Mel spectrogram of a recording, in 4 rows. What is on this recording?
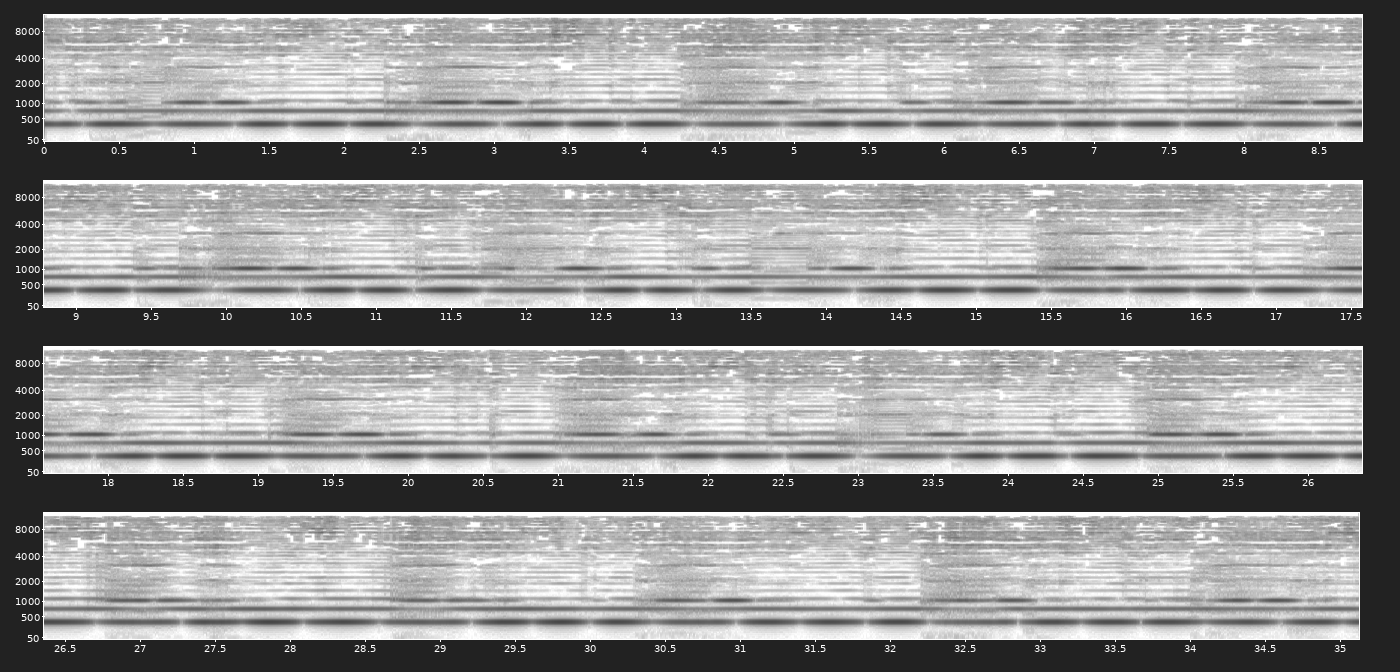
Wine Glass Sustained Hard Note F#4
Wine glass, tuned with water, rubbed with pressure in a circular motion to produce sustained distorted tone. Recorded with Olympus LS-10 (no zoom) in a small reverberating bathroom, edited in Audacity to make a seamless loop. The whole pack intended to be used as a virtual instrument.
Note F#4 (Root note C5, 440Hz).
pressure, water, loop, instrument, tone, note, melodic, glass, hard, pressed, clean, noisy, tuned, drone, texture, wine-glass, sustained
